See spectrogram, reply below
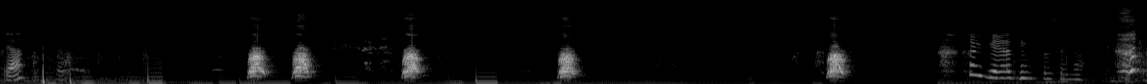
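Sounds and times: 
speech: 0.1 - 0.4, 10.2 - 11.3
person barking like a dog: 2.5 - 3.2, 4.0 - 4.3, 5.6 - 5.8, 8.2 - 8.6.

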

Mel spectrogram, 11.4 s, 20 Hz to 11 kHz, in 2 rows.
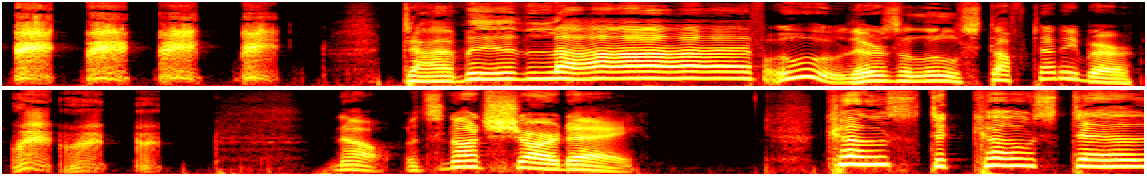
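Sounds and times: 
speech: 2.0 - 6.6, 7.4 - 9.0, 9.6 - 11.4
person imitating duck quacks: 5.8 - 6.6.

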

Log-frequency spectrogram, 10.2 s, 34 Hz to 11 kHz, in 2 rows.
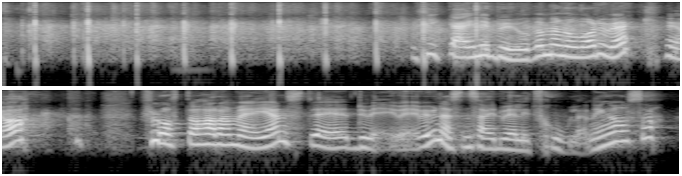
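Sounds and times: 
audience applause: 0.0 - 4.6
sharper claps standing out over the crowd: 0.0 - 5.7
speech: 3.1 - 5.4, 6.2 - 10.1.

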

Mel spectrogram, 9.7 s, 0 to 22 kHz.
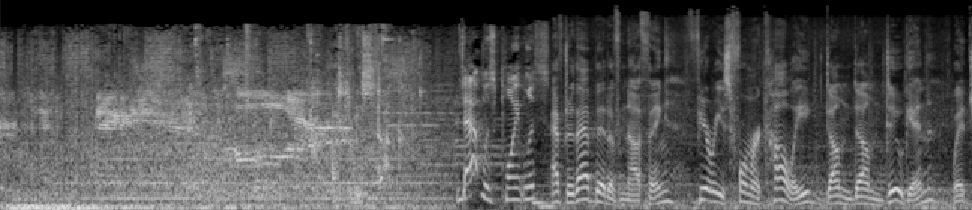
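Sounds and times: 
elevator machinery grinding and whirring: 0.2 - 5.8
speech: 4.9 - 9.7.

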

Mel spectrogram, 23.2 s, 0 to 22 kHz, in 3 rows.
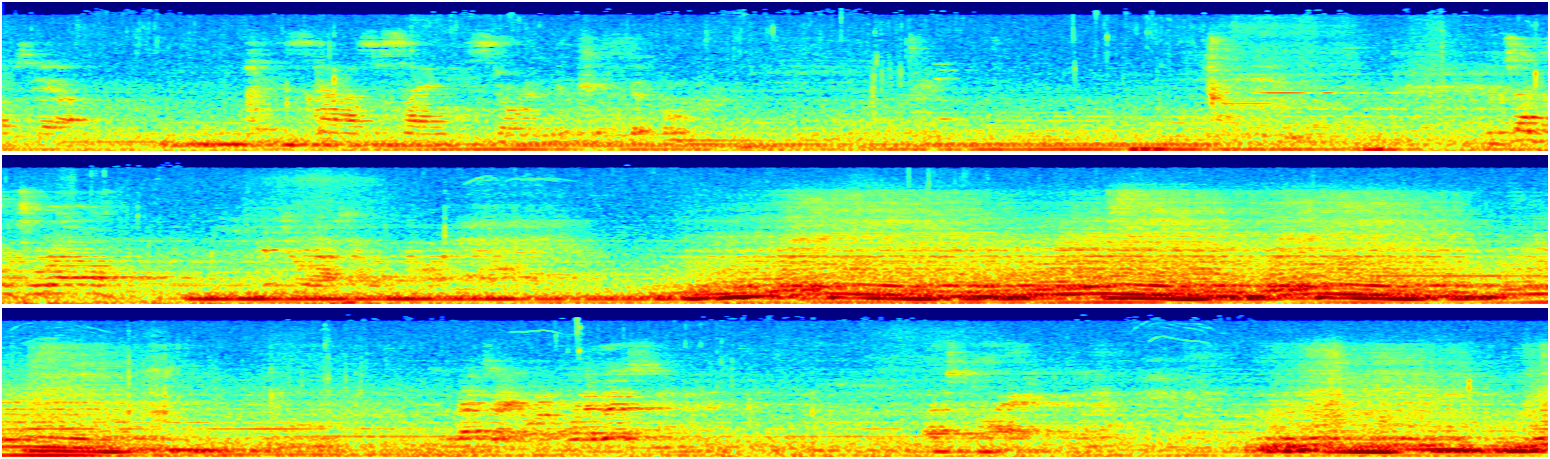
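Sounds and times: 
people talking: 0.0 - 0.5, 1.2 - 3.6, 7.5 - 10.4, 17.7 - 19.0
red Corvette Stingray engine revving: 8.7 - 17.6, 21.6 - 23.1.

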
